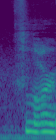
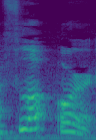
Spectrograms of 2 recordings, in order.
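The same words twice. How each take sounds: First: Said in the usual way. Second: "flor" split slowly into flo, or; one syllable made two. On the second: Shown as a demonstration. Showing how small children say "flor", split in two syllables. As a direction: stretch "flor" into two separate beats, flo-or. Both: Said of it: "transformar monossílabos em dissílabos".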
